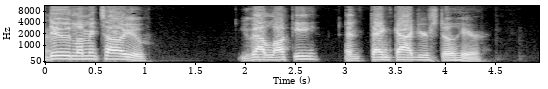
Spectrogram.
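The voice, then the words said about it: Choked-up, emotional voice. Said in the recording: “I'm getting all choked up over this crap.”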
